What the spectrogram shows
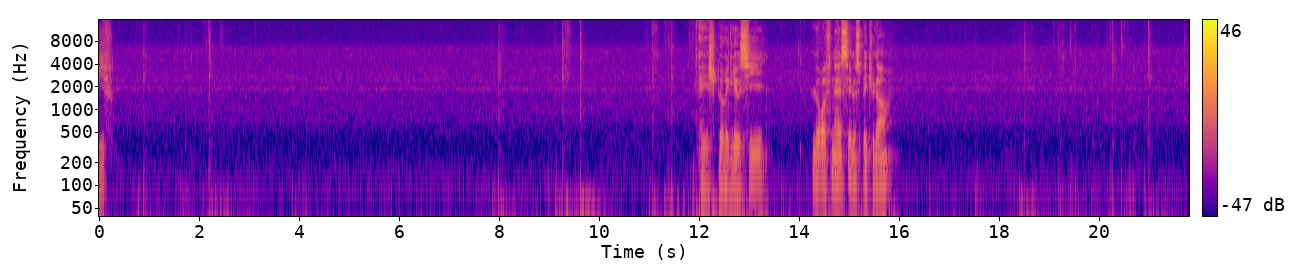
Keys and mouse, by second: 1.0-3.1 alt+right drag, 9.4-12.2 ctrl+alt+middle drag.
